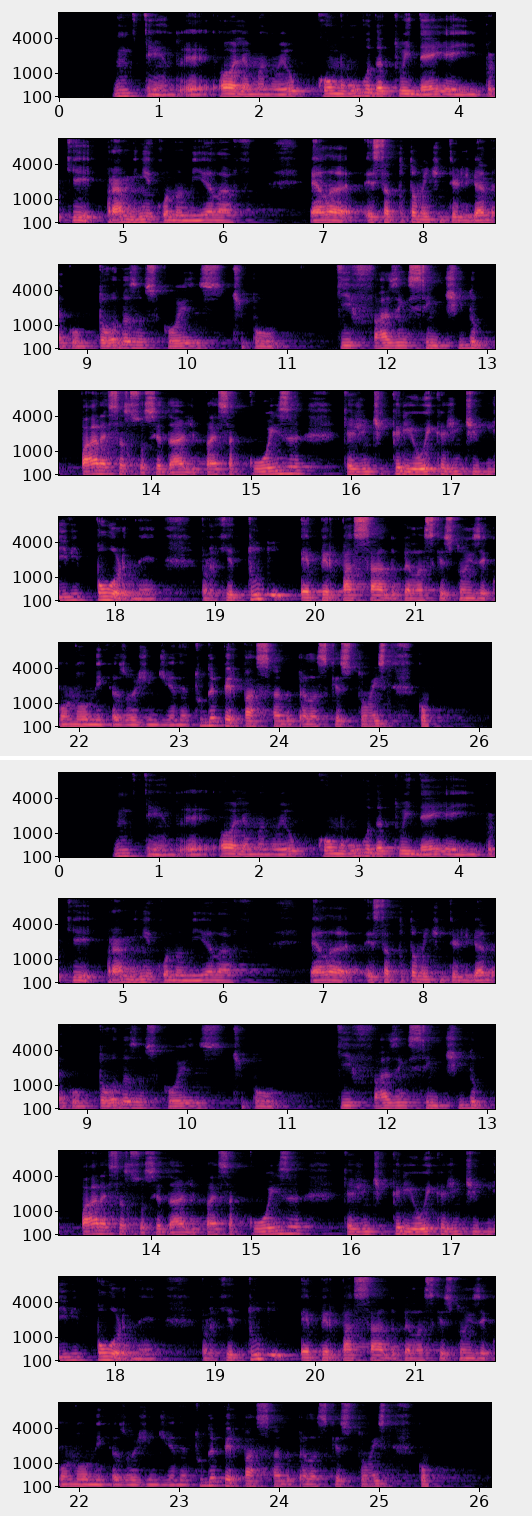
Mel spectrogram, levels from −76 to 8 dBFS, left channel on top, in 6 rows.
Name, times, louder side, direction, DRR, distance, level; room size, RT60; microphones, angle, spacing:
voice 1, 0.5-6.2 6.9-11.0 11.5-25.5, left 3 dB, 30° left, 0.5 m, -26 dB
26.5 x 15.0 x 3.2 m
head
